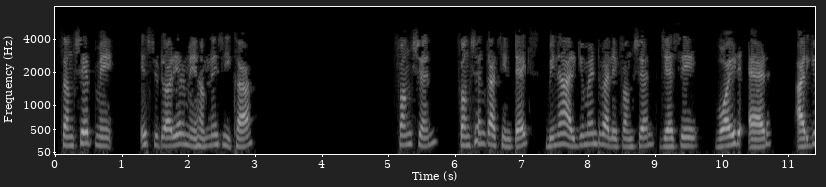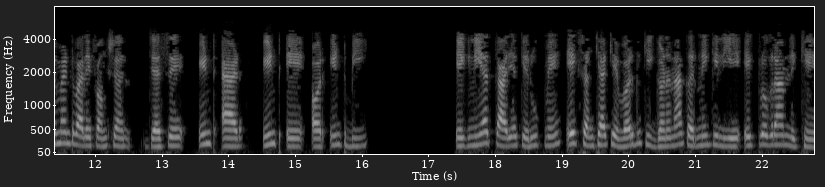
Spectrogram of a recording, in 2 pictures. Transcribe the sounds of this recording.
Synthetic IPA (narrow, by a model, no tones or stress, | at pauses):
sɐ̃ŋkʃeːpmẽ | ɪsʈʊʈoːɾijəlmẽɦɐmnesiːkʰa | fɐ̃ŋkʃən | fɐ̃ŋkʃənkasɪ̃ɳʈɛːks | bɪnaaːɾɡjumẽːɳʈʋaːlefɐ̃ŋkʃənd͡ʒɛːse | ʋɔːɪɖɛːɖ | a̰ːɾɡjuːmẽɳʈʋaːlefɐ̃ŋkʃən | d͡ʒɛːse | ɪ̃ɳʈɛːɽ | ɪ̃ɳʈeɔːɾɪ̃ɳʈbiː | eːknijət̪̚kaːɾjəkeɾuːpmẽeːksɐ̃ŋkʰjakeʋɐɾɡkiɡɐɽ̃nakɐɾnekelieʔeːk̚pɾoːɡɾaːmlɪkʰẽː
